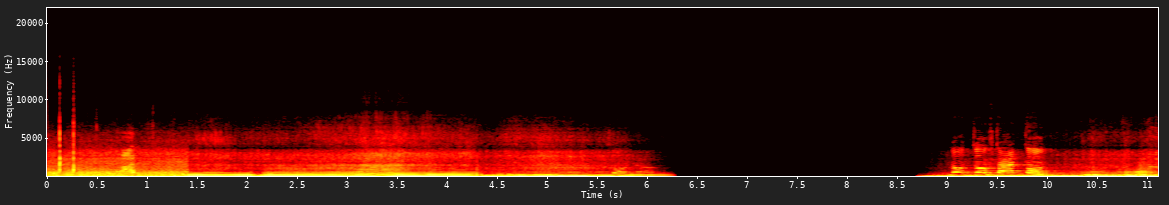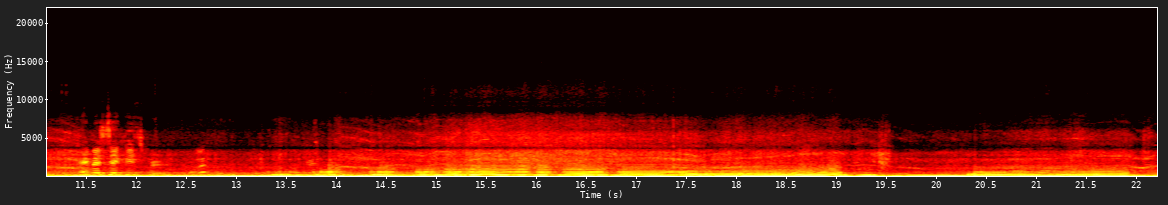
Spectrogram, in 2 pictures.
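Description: A car engine revs hard, its pitch rising and falling again and again.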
